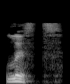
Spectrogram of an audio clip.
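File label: "lists", British English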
